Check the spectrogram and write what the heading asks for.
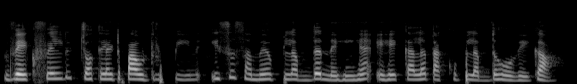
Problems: background conversations at intervals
